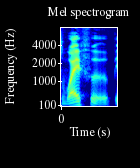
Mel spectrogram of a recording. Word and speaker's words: waifu: But like as any weeb can tell you, that is the close to the correct pronunciation for wife in Japanese. It's a romanization of the, you know, English word wife, and it's waifu because they don't have just an F sound as a separate syllable.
